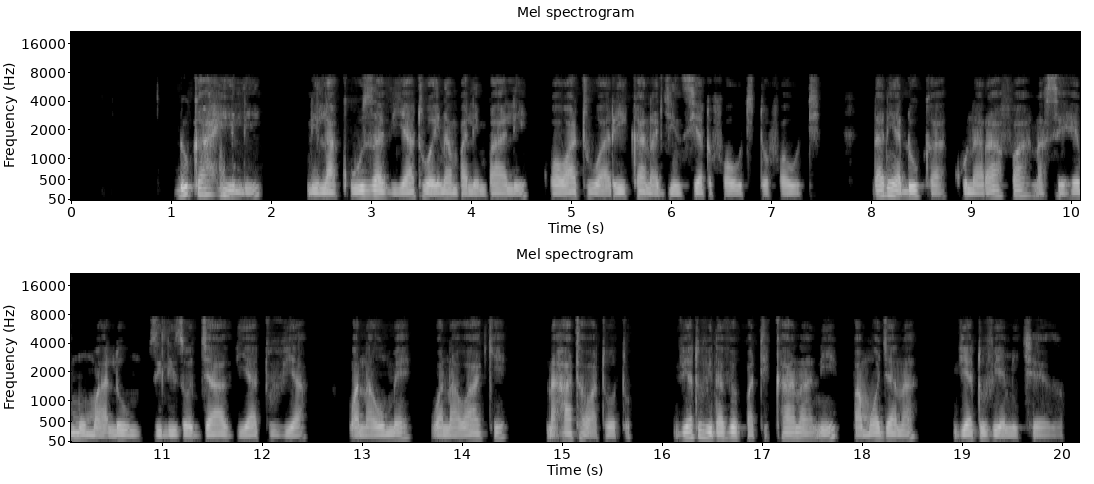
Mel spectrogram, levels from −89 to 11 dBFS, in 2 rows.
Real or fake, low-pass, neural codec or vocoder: real; 7.2 kHz; none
